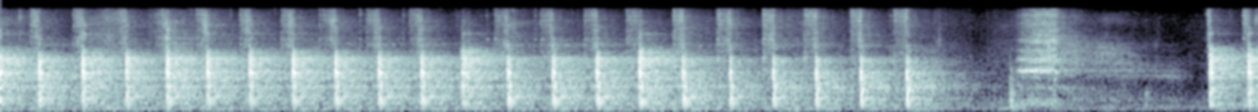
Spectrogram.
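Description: An onion is chopped into wedges on a cutting board with a knife, giving a fast, even run of crisp, close knocks. The chopping pauses briefly near the end, then a final chop lands.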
